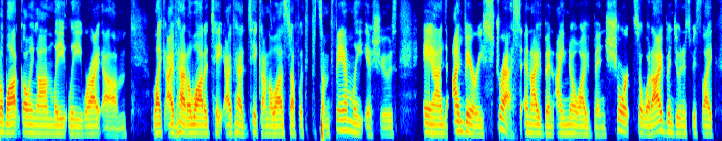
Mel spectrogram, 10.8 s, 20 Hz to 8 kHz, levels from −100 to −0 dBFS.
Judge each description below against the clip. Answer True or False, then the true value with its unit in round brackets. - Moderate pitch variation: False (2.2 semitones)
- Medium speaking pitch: False (130 Hz)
